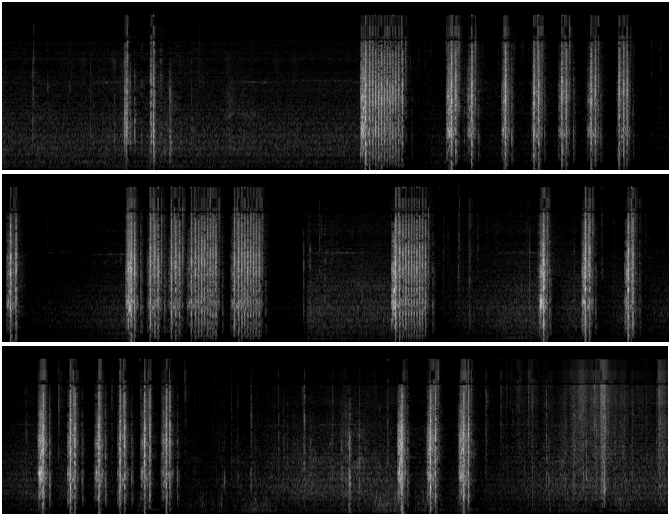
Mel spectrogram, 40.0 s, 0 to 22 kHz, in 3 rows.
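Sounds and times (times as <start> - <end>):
airsoft gun rapid fire: 7.2 - 8.2, 8.9 - 12.6, 13.4 - 13.8, 15.8 - 18.7, 21.1 - 22.0, 24.1 - 26.1, 27.4 - 30.2, 34.6 - 36.2
airsoft gun single shots: 34.6 - 36.2.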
